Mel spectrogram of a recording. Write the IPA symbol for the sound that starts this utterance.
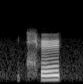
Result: t͡ɕʰ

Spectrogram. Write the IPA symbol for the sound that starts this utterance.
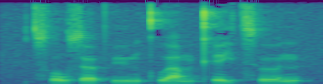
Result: t͡sʰ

